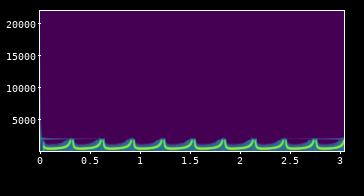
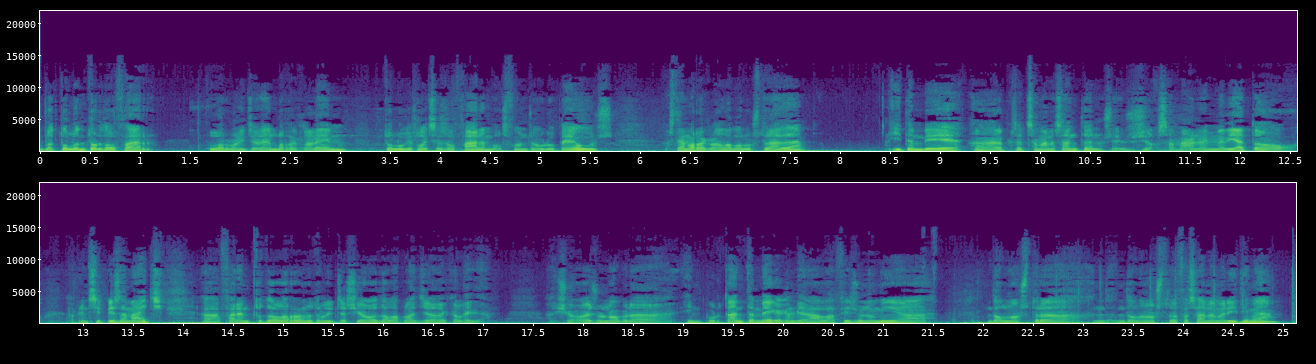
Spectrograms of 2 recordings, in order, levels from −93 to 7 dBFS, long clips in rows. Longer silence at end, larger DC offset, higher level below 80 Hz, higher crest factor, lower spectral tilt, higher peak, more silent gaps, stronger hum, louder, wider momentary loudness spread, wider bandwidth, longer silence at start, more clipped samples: about the same, 0 s vs 0 s; neither; second, -64 dBFS vs -32 dBFS; second, 4 dB vs 18 dB; second, 8 dB/octave vs -6 dB/octave; second, -6 dBFS vs 0 dBFS; neither; neither; first, -11 LUFS vs -20 LUFS; second, 0 LU vs 10 LU; second, 1.9 kHz vs 11 kHz; about the same, 0.05 s vs 0 s; neither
